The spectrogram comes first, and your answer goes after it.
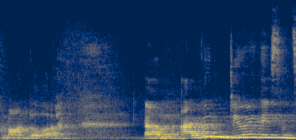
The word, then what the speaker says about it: mandala: Some people say the mandala, but Wikipedia told me that it's pronounced mandala.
